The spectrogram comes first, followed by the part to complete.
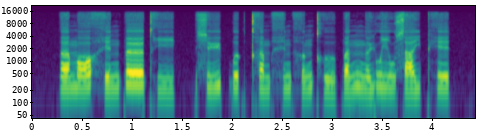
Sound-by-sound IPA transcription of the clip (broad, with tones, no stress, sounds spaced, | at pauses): ɐ˨˧ m ɔː˨˥ h ɪ˨˧ ŋ p œː˥ t̪ʰ iː˨ k̚ | s yː˨˥ p̚ w ʊ˨˥ k̚ t̪ʰ ɐ˨ m h ɪ˧ ŋ h ʊ˨˥ ŋ kʰ uː˨˩ p ɐ˨˥ n ŋ ɵ˨˥ ɥ w iː˧ w s aː˨˥ j pʰ ɪ˥ k̚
